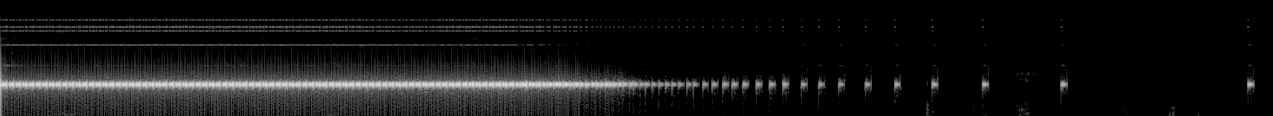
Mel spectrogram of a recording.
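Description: Prize wheel spinning: rapid electronic beeps blur into a steady tone, then slow into separate ticks spaced wider and wider until the wheel stops. No one speaks.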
